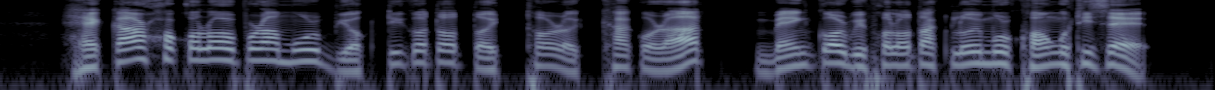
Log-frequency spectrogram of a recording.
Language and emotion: Assamese, angry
